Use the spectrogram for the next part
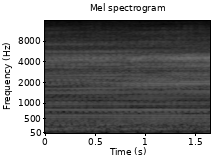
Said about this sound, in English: I'm going to get a different shaver.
